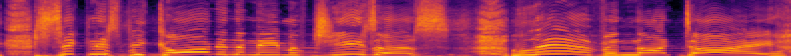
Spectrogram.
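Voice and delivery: rising bold command over the sick; commanding healing. Pretend. Preacher to a sick person, bold commanding rebuke. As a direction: speak it like you're casting out sickness.

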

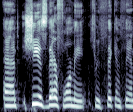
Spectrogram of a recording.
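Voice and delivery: normal talking voice

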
